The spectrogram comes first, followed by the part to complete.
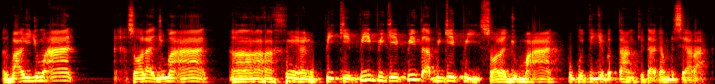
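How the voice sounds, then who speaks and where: A middle-aged Quran recitation teacher with a Malaysian Malay accent gives a casual live tajwid lesson, chatty and peppering his speech with "kan?" and "ah." He sometimes demonstrates letter sounds in a whisper or chanted recitation, speaking a little fast in a mid-range voice over slight background noise.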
